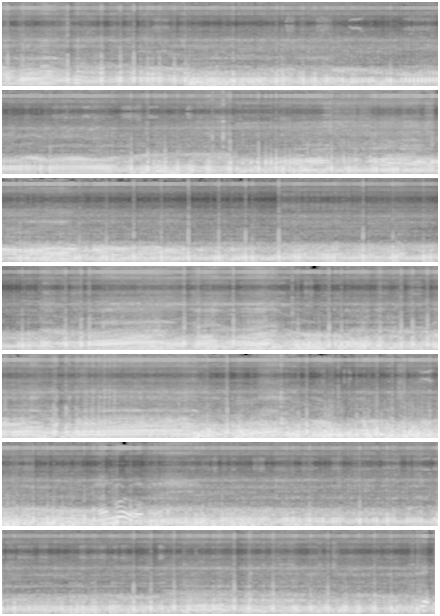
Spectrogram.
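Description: Trials motorcycle engine close to the microphone, revving up and down repeatedly as the throttle is worked over steep mounds and banks.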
